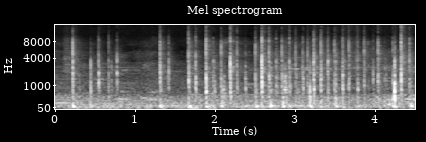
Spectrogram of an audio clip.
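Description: Fingertips tap quickly on the plastic keys of a black plastic desktop calculator with a hollow body. The result is a rapid, uneven run of short, dry, bright clicks with almost no ring, over a faint low hum.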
